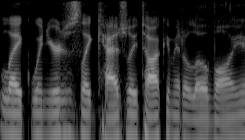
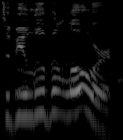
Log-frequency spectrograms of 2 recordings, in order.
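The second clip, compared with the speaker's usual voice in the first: high, soft cartoon voice; Goofy voice; 10 semitones higher, 11 dB quieter than usual. Shown as a demonstration. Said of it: "And I'll do Goofy".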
